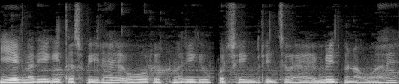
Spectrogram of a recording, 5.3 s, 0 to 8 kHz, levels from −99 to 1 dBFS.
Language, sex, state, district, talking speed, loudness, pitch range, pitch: Hindi, male, Uttar Pradesh, Muzaffarnagar, 215 wpm, -20 LUFS, 140-150 Hz, 145 Hz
